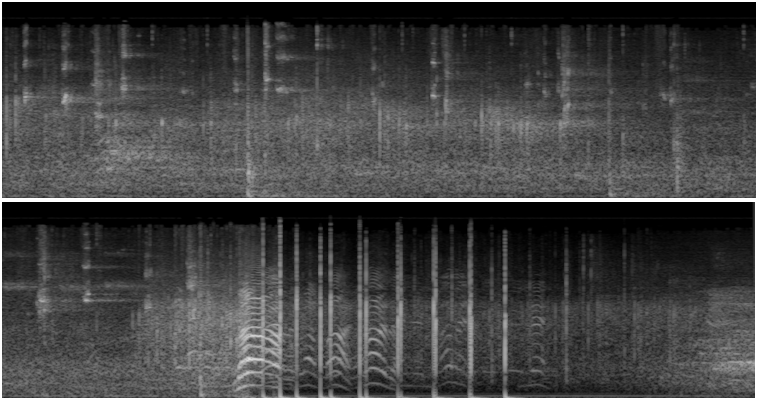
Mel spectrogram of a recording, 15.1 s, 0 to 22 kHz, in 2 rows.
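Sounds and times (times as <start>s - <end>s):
shoes squeaking: 0.0s - 9.9s
crowd hum in a large hall: 0.0s - 15.0s.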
